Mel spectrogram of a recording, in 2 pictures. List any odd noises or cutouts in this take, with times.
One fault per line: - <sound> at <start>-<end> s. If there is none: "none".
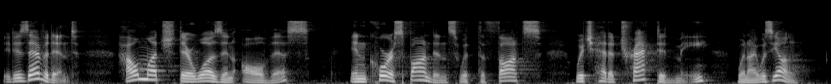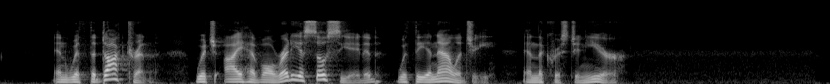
none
